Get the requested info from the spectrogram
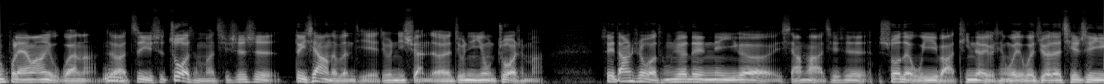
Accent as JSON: {"language": "Chinese", "region": "Fujian", "country": "China", "tie": "born or raised there", "said": "最后一站在厦门，因为我老家是福建的嘛，所以我福州厦门这边的朋友同学特别多"}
